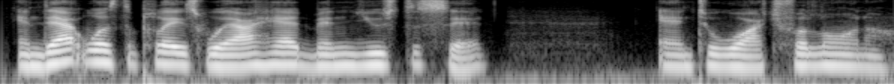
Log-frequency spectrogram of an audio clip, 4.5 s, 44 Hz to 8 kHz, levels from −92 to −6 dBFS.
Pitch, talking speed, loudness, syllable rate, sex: 140 Hz, 230 wpm, -18 LUFS, 5.8 syllables/s, female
